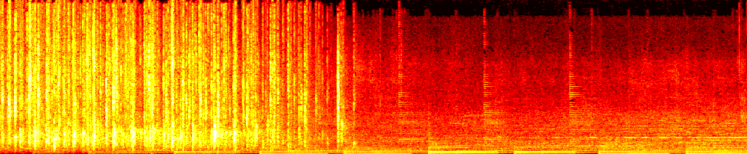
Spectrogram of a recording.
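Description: Dense audience applause for a musical act after an acoustic performance fills the first four seconds, then fades away as sustained low instrumental tones carry on, steady held notes shifting in pitch every second or so.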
